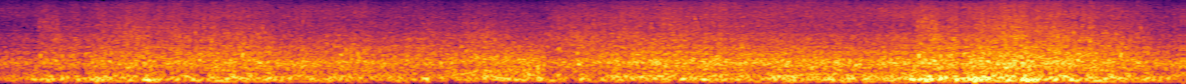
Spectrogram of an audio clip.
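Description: Waves wash steadily onto the Caspian Sea shore near Makhachkala, the capital of Dagestan, Russia, a broad continuous roar of surf with gusting wind buffeting the microphone. The water swells slightly louder near the end, and no one speaks.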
